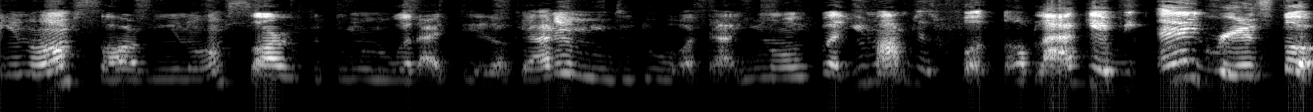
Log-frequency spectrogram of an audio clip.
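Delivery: run-on, rambling, messy apologetic delivery. Recapping an episode, acting out Tommy's apology: imitating Tommy apologizing. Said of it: "she's like".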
